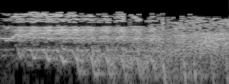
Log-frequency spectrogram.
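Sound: horse neighing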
